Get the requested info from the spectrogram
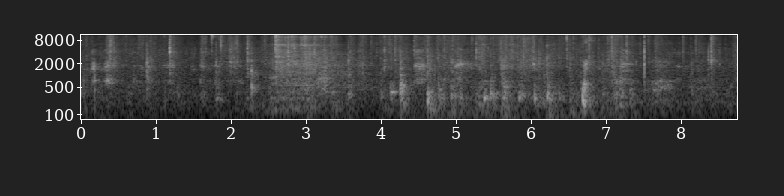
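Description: Two puppies playing together, making short whines and yips, with their claws clicking and scrabbling on a tile floor.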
